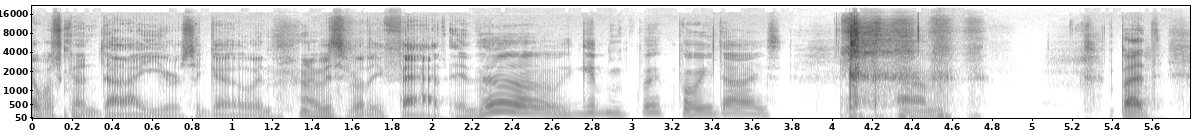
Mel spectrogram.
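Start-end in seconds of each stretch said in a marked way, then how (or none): 2.3-3.7 high-pitched mock urgency; much higher, hurried mock plea; panicked award giver. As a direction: squeal it like a flustered committee member.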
